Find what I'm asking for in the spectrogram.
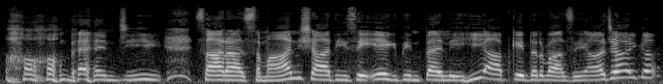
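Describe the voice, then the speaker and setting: A woman's voice: mid-range voice, slow. A woman voicing a frank, plain-spoken middle-aged matron in a cartoon, with a pointed manner. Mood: frank, polite. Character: frank middle-aged women, mothers and friends, disapproving. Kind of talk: Hindi cartoon voice acting.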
